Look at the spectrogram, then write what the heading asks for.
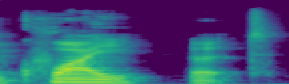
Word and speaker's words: quiet: church mouse so firstly with the word quiet you want to put the stress on the first syllable so Qui it Qui it and secondly the as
